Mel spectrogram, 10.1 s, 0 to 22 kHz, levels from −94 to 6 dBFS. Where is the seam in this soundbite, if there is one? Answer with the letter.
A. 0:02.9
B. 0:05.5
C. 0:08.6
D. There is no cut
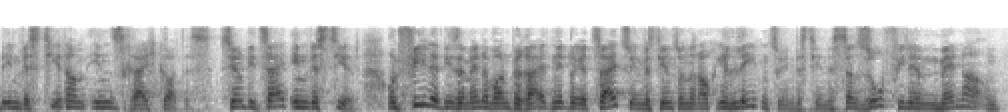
A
